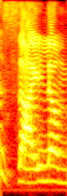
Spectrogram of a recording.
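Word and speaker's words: xylem: आप देख रहे होंगे जाइलम इसको प्रोनाउंस हम जाइलम कहते हैं ठीक है इसको प्रोनाउंस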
